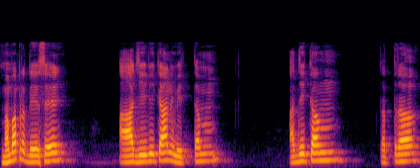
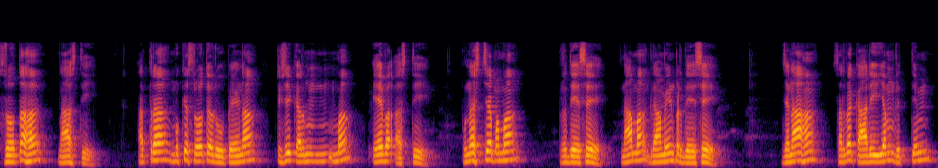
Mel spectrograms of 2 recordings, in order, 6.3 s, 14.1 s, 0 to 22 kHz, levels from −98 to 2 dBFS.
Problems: none marked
